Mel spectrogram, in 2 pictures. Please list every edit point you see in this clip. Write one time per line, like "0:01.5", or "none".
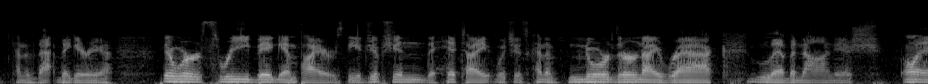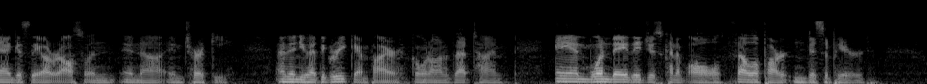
none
